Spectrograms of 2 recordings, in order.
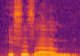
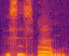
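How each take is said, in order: Both takes have the same delivery.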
